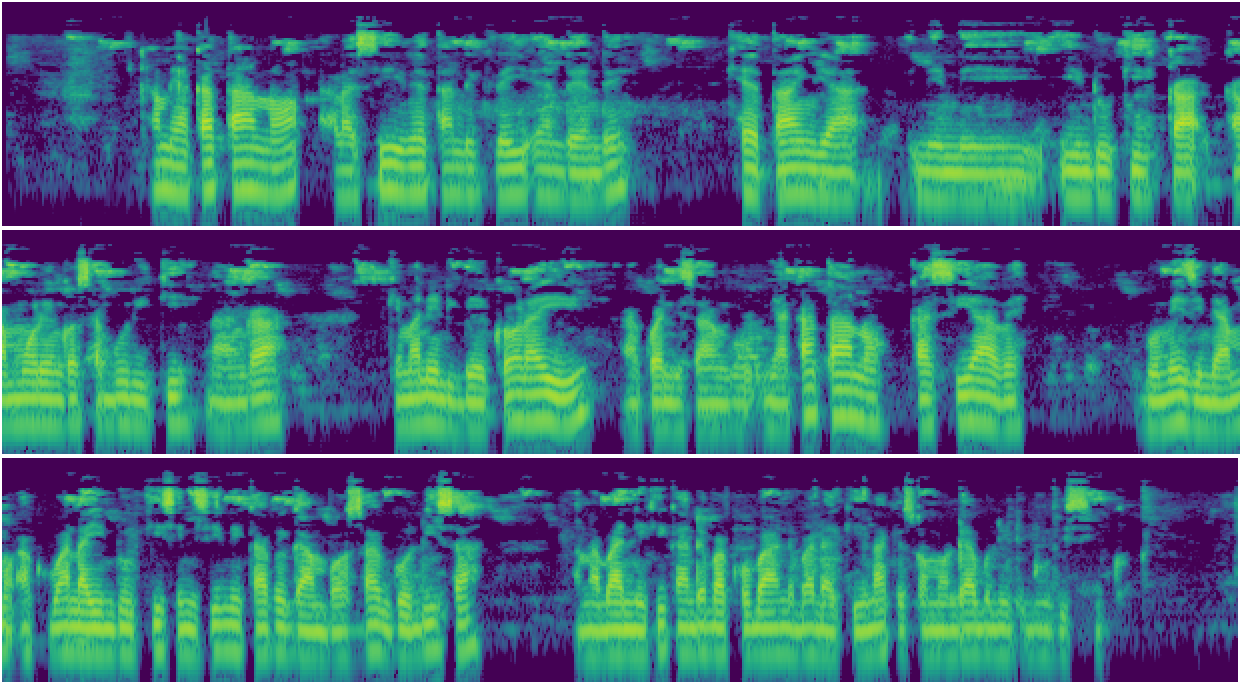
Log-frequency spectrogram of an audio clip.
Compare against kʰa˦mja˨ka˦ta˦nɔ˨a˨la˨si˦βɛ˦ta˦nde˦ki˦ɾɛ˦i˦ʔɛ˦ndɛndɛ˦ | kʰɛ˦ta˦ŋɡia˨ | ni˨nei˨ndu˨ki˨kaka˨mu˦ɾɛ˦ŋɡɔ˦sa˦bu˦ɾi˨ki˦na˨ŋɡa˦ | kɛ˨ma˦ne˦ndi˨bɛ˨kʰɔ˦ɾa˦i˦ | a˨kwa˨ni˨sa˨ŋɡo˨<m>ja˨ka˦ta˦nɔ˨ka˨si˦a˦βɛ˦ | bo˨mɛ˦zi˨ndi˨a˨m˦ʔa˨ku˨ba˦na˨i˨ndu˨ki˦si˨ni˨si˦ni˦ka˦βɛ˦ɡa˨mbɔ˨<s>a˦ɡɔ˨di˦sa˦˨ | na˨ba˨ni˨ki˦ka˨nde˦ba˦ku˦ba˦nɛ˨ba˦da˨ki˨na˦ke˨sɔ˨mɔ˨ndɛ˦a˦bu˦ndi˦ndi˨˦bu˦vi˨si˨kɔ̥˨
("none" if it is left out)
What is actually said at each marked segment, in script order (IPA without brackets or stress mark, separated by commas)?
m, s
